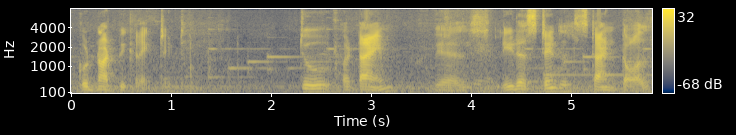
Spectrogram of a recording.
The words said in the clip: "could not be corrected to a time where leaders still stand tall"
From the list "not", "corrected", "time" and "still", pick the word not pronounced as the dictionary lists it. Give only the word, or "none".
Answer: still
